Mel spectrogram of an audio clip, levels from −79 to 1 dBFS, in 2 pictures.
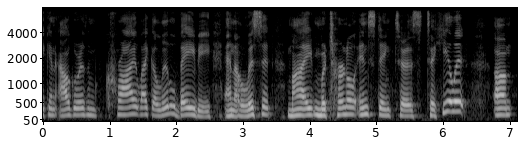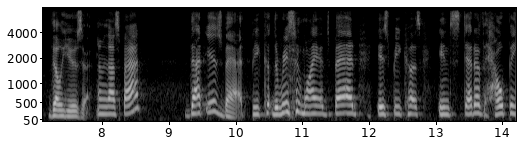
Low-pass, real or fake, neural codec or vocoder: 7.2 kHz; fake; vocoder, 22.05 kHz, 80 mel bands, Vocos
